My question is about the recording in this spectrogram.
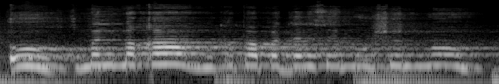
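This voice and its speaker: A woman's voice: high-pitched, flat delivery, fast, echoey room. A woman voicing a scheming teenage girl's inner thoughts in a comedy skit, coaxing and muttering asides, over background music. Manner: conspiratorial asides. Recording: music playing underneath.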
